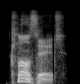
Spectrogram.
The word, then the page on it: closet: British English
